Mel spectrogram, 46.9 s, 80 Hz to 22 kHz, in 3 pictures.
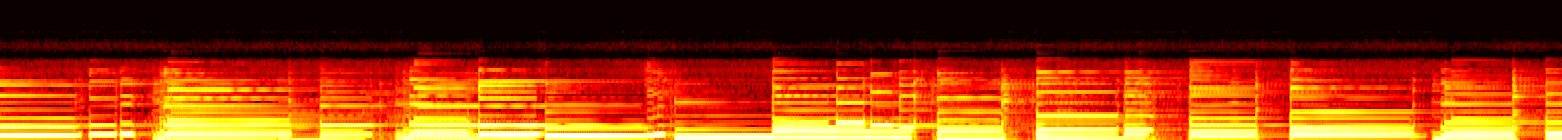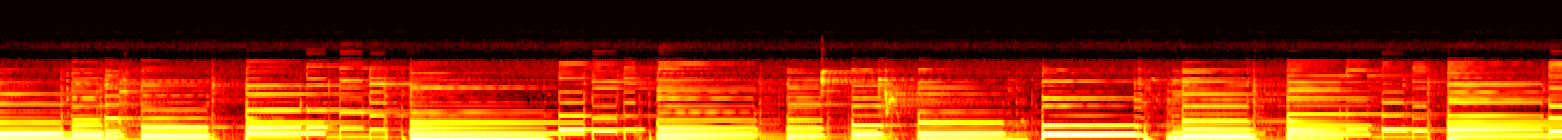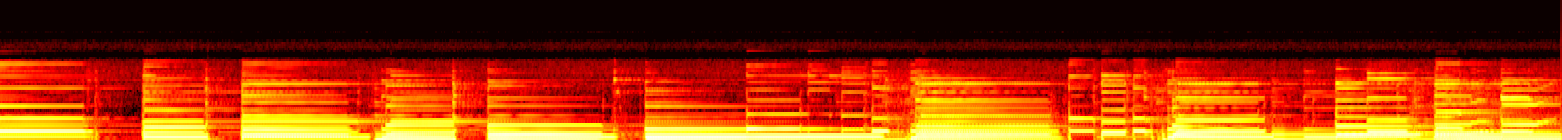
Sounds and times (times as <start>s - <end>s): Electric guitar: 0.0s - 46.8s
Strum: 0.0s - 46.8s.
